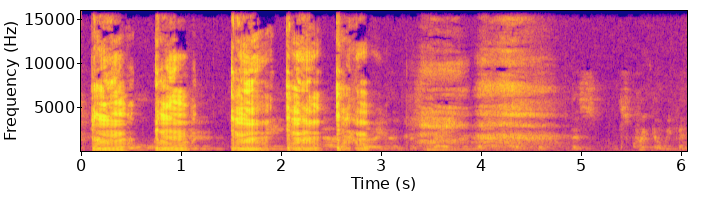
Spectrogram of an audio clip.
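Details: Adult woman recovering from COVID-19 at home, day 16: a sudden burst of harsh, forceful coughs, then strained, gurgling throat clearing; a choking coughing fit while dislodging a mucus plug.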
